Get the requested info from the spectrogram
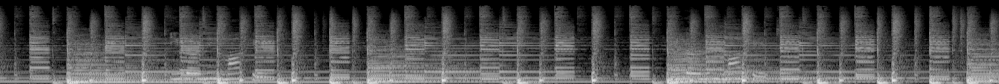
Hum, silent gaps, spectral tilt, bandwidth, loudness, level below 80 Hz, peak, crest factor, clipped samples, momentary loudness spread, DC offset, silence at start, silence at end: none; none; -5.5 dB/octave; 17 kHz; -18 LUFS; -24 dBFS; -2 dBFS; 16 dB; under 0.1%; 5 LU; under 0.1%; 0 s; 0 s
